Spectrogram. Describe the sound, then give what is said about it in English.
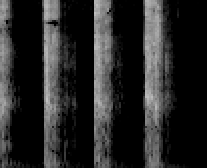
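Beatboxed K snare, an exhaled sound: three sharp, breathy bursts spaced evenly about half a second apart, each crisp and quickly decaying, with no talk around them. “So is the K snare. It's an exhaled sound. You care to give that a go?”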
